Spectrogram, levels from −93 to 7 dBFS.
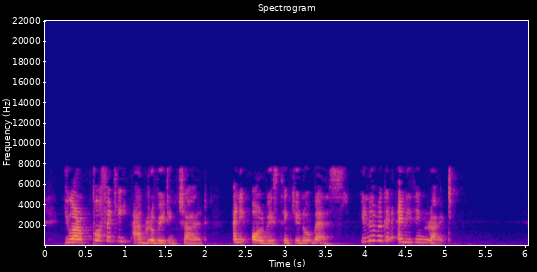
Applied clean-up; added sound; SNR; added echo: none; none; none; none.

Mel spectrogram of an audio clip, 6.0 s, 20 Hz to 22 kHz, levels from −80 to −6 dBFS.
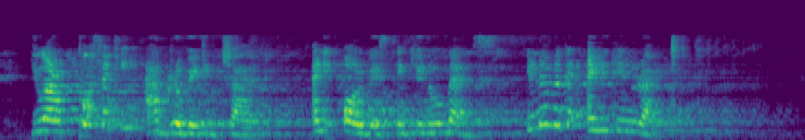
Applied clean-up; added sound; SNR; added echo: none; none; none; reverberation time 2.3 s.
